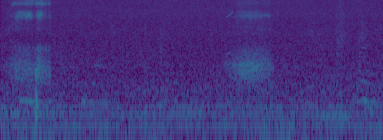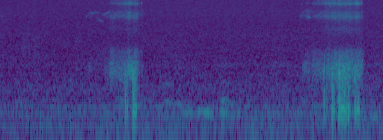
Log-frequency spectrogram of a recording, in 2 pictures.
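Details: Sleeping Spitz dog snoring softly indoors, four brief breathy snorts spaced roughly four to five seconds apart, the last two louder, over a quiet low hum.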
